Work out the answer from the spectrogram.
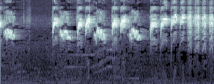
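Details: Prolific singing greater green leafbird, said to be ready for contest hanging: bright slurred whistles alternating high and lower pitches, then a quick run of repeated sharp high notes at the end.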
